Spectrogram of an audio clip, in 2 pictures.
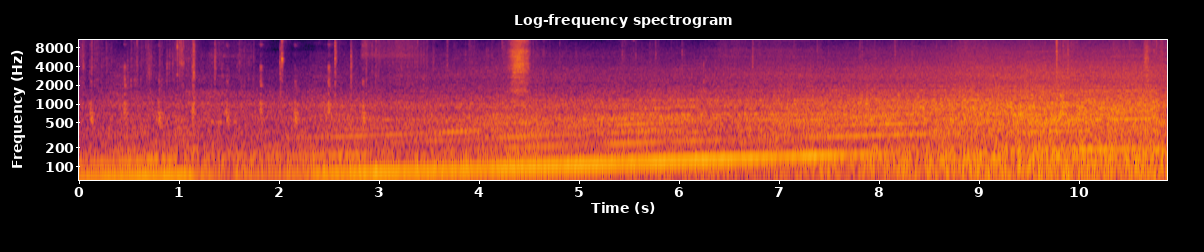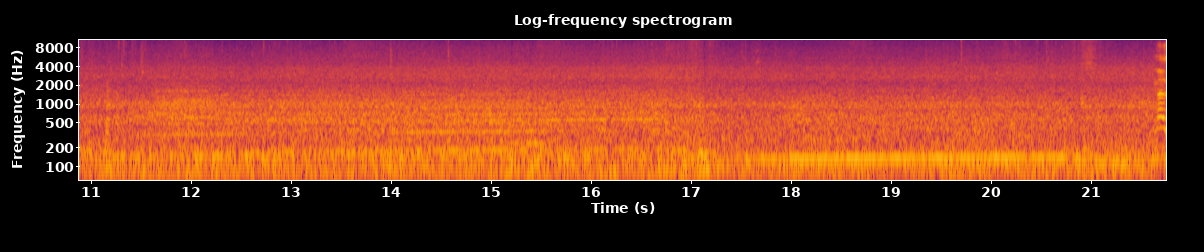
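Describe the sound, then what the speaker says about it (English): Engine of an Opel Astra H OPC accelerating hard on a motorway, a loud continuous drone rising in pitch through the gears with road and wind rush; no distinct pops or bangs stand out. "I hope the microphone picked up the pops and bangs there"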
